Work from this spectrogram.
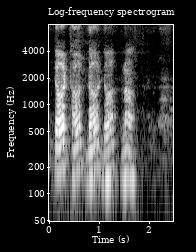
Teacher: मुर्धा से ट वर्ग ट ठ ड ड न री र और मुर्धन स का उच्चारण होता है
